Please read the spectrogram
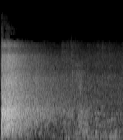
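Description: A firecracker going off close by: one sharp bang at the start, its sound dying away over about a second and a half.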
